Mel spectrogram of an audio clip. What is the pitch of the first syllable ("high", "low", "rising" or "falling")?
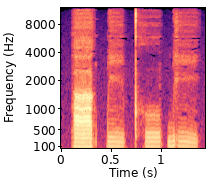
high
